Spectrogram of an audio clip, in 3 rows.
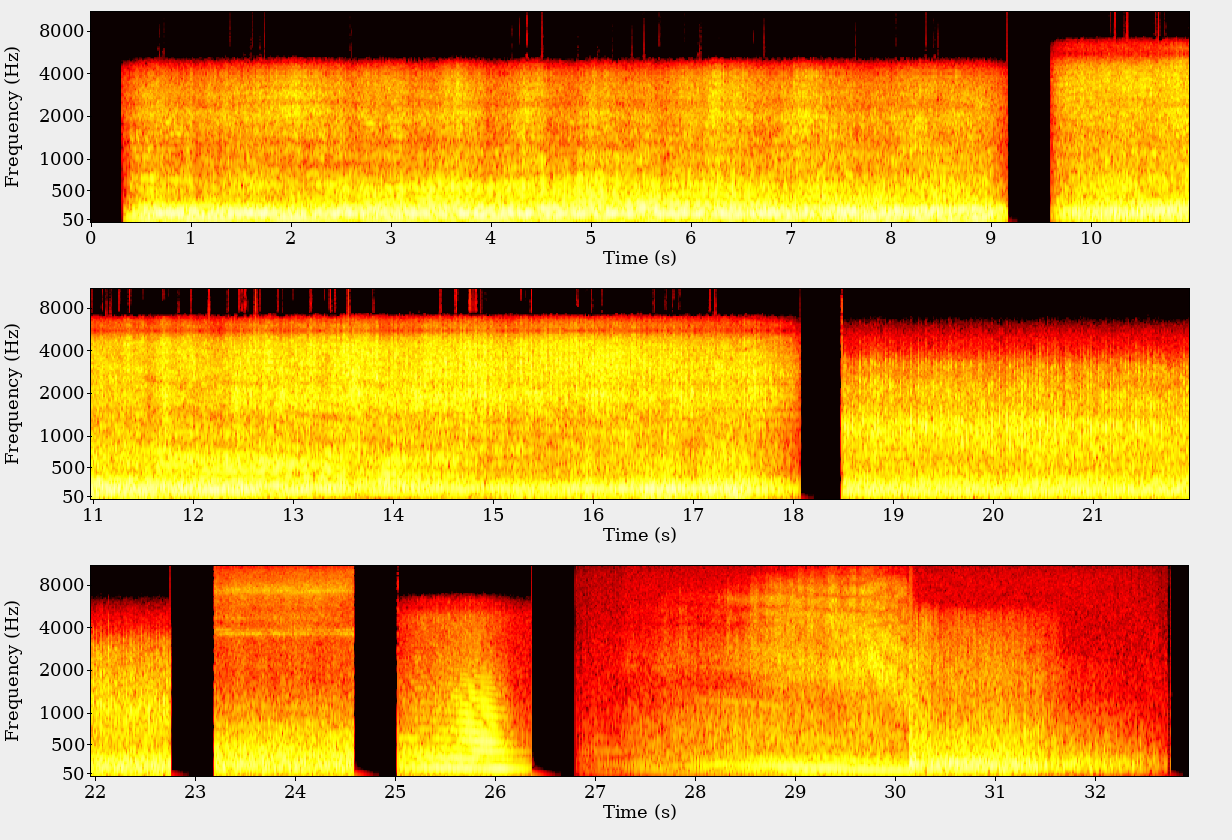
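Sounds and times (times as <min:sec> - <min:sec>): airplane engine drone: 0:00.3 - 0:32.8
engine burst with high whine: 0:09.6 - 0:31.3.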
